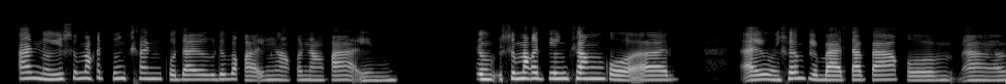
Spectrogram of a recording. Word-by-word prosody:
Ano, 270 -4 +1
yung 245 +2 +1
sumakit 280 +2 -3
yung 275 +1 0
tiyan 265 -1 -2
ko 225 - -2
dahil, 225 0 -1
'di 235 +1 0
ba, 245 - -1
kain 200 -1 -4
nga 205 - -3
ako 210 +2 -9
ng 200 -1 -3
kain. 205 -4 -3 1.0
Yung 235 0 +6
sumakit 275 +1 +5
yung 270 0 +4
tiyan 265 0 +4
ko 215 -5 +2
at 210 0 +2 0.7
ayun 220 +1 +1
siyempre 275 0 +1
bata 210 0 +3
pa 220 0 0
akom, 195 0 -4
um, 195 +2 -5
225 Hz, 155 wpm, -24 LUFS, 205-265 Hz, 1.0 s, Yung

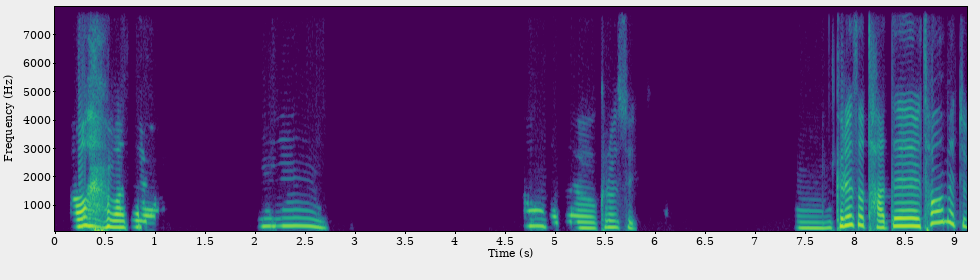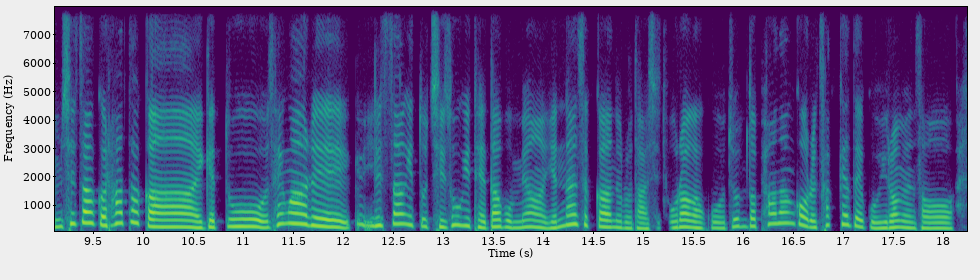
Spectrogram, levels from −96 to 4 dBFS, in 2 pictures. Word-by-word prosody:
어 250 +2 +7 0.3
맞아요. 225 -2 +1 1.1
음. 270 -4 -4 2.0
어 270 - -16 0.2
맞아요. 205 -1 -5
그럴 230 +2 -4
수 205 - -11
있 185 - -12 1.6
음 205 -1 -4
그래서 305 +2 +5
다들 270 +5 +5
처음에 390 +6 +2
좀 260 -6 -5
시작을 355 0 +2
하다가 240 - +3
이게 220 +2 -1
또 255 -3 +2
생활의 290 - +2
그 340 - -11
일상이 310 +4 -2
또 260 - -6
지속이 280 +5 -3
되다 245 +1 0
보면 225 -1 -3
옛날 310 +11 0
습관으로 230 -9 -2
다시 190 -1 -6
돌아가고 210 -3 -2
좀 255 +5 -6
더 265 - 0
편한 360 +6 -3
거를 280 -10 0
찾게 310 +5 -5
되고 225 -8 -3
이러면서 200 -2 -2
245 Hz, 240 characters per minute, -16 LUFS, 215-290 Hz, 2.0 s, 어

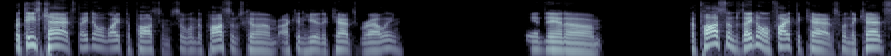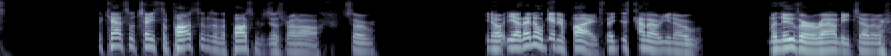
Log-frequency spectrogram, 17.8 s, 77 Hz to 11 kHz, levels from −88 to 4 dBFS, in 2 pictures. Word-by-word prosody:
But - - -2
these 205 -2 +4
cats, 190 +2 +3
they 170 -1 -7
don't 170 -3 -11
like 160 0 -4
the - - -23
possums, 140 -7 -6
so 140 - -16
when 140 0 -17
the 130 - -16
possums 155 -1 -2
come, 130 -3 -8
I 130 - -7
can 140 -1 -14
hear 140 +1 -7
the 125 - -14
cats 145 -2 -3
growling 130 +3 -7 1.3
and 145 -1 -10
then, 140 -2 +1
um 120 -3 -3 0.9
the - - -6
possums, 205 -9 +5
they 170 +3 +6
don't 215 -1 -2
fight 180 -1 +4
the - - -15
cats. 150 -1 -1
When 145 - -11
the 125 - -7
cats 170 -2 0 0.9
the - - -18
cats 190 0 +1
will 180 - -10
chase 180 -3 0
the - - -8
possums 165 -1 +3
and 130 - -12
the - - -11
possums 140 -7 -1
just 120 +1 -13
run 120 0 -6
off, 115 -1 -7 0.2
so 120 -3 -10 1.1
you 155 - -11
know 150 0 +2
yeah, 165 0 +6
they 195 - +6
don't 200 -5 0
get - - +6
in - - +1
fights, 150 -8 +3
they 155 0 -6
just 155 - -11
kinda, 150 -6 +1
you 130 - -6
know, 115 -3 -8 0.7
maneuver 155 +1 +4
around 130 +1 +3
each 120 0 -8
other. 125 -3 -5
145 Hz, 210 wpm, -23 LUFS, 125-165 Hz, 1.3 s, they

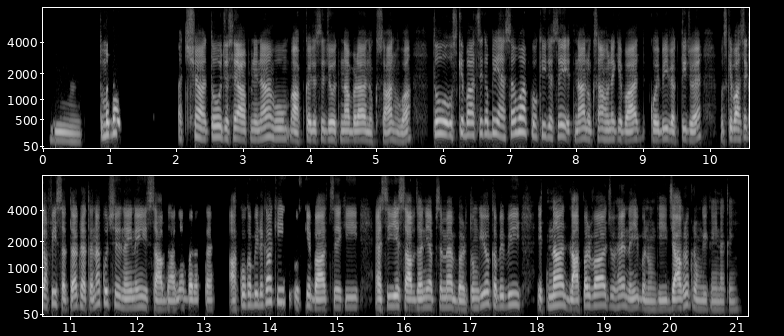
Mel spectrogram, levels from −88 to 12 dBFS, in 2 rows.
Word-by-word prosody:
हुँ। 125 -4 -2 0.3
तो 195 - -5
मतलब 220 +4 +5 0.9
अच्छा, 175 -5 0
तो 185 +5 +1
जैसे 165 0 -1
आपने 150 -1 +3
ना, 170 +5 +2
वो 160 -2 -3
आपका, 130 +3 +3
जैसे 145 +2 -3
जो 150 +1 +4
इतना 145 0 +1
बड़ा 140 +1 +3
नुकसान 140 +2 -2
हुआ, 125 +2 -1 0.4
तो 235 +1 +6
उसके 215 +4 -1
बाद 220 -1 +2
से 235 - -6
कभी 235 0 -2
ऐसा 190 +2 -2
हुआ 265 +3 +4
आपको 240 -5 0
कि 205 - -7
जैसे 195 +2 -1
इतना 145 0 -1
नुकसान 160 +1 -4
होने 150 0 -2
के 155 +1 -3
बाद 145 +2 +2
कोई 145 -1 +2
भी 165 +3 -2
व्यक्ति 145 +2 -2
जो 140 -1 +1
है, 180 - -1 0.3
उसके - - -4
बाद 160 -1 +4
से 185 - -6
काफ़ी 180 +4 -2
सतर्क 215 -7 +1
रहता 145 -4 +1
है - - -2
ना, 205 - -1
कुछ 215 -1 -2
नई-नई 155 -1 -1
सावधानियाँ 130 +2 -1
बरतता 135 0 0
है। 130 - -4 0.3
आपको 185 - -2
कभी 185 +1 -1
लगा 230 +6 +2
कि 235 -1 -2 0.2
उसके 190 -5 -4
बाद 135 0 +6
से 155 0 -2
कि 155 +1 -6 0.3
ऐसी 145 +3 0
ये 170 - +5
सावधानियाँ 140 +1 +2
अब - - -25
से 155 - -5
मैं 155 -2 0
बरतूँगी 145 +8 -1
और 205 - 0
कभी 170 - 0
भी 190 -1 -3 0.3
इतना 170 +5 +4
लापरवाह 175 +7 +4
जो 165 -3 -10
है, 170 +2 -1
नहीं 145 -1 -3
बनूँगी, 130 -1 -5
जागरूक 145 +7 +2
रहूँगी 130 -3 -5
कहीं 120 -1 -10
न 120 - -8
कहीं।? 120 +1 -14
155 Hz, 220 wpm, -25 LUFS, 140-185 Hz, 0.9 s, तो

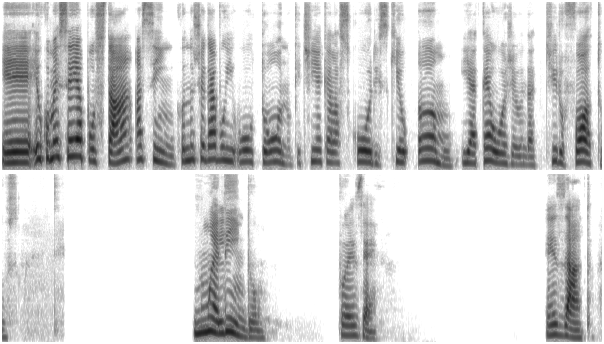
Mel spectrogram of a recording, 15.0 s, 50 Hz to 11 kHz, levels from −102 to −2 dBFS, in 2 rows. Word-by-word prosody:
eh, 205 0 +7
eu - - +4
comecei 310 +3 +4
a 325 - +9
postar 230 -1 +2
assim, 245 -9 -4
quando 230 +2 -4
eu - - -3
chegava 260 -1 -1
o - - -3
inv 225 -3 -5
o 210 - -10
outono, 210 -5 -4
que 200 - -21
tinha 225 +2 -8
aquelas 200 -2 -9
cores 210 -6 -1
que - - -15
eu 205 -1 -1
amo 220 - -3
e 200 0 -3
até 235 +6 -2
hoje 190 -4 -2
eu 165 - -12
ainda 160 -1 -12
tiro 230 -3 -7
fotos. 190 -9 +1 2.2
Não 235 +4 +5
é 240 - +5
lindo? 165 - 0 0.9
Pois 185 -2 -6
é. 130 -3 -6 2.1
Exato. 185 -9 +1
210 Hz, 130 wpm, -25 LUFS, 185-235 Hz, 2.2 s, a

